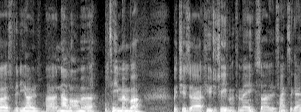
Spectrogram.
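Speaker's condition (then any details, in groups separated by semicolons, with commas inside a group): No condition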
